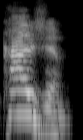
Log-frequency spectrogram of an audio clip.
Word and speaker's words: calcium: In bam and sam, L is silent, but in calcium, L is pronounced.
